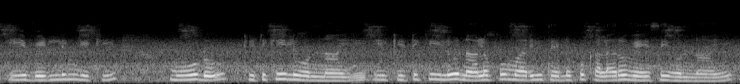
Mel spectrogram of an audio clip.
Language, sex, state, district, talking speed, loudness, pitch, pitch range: Telugu, female, Telangana, Mahabubabad, 115 wpm, -15 LUFS, 210 Hz, 195-225 Hz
